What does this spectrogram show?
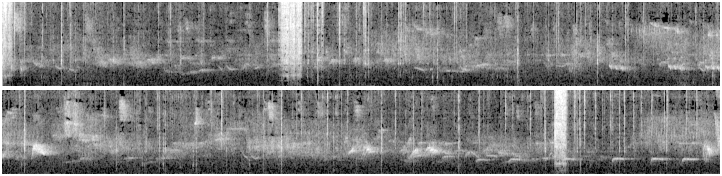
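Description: Birds chirping in the background: many short, high chirps throughout. Scattered faint clicks run under them, and three short loud bursts of noise come at the start, about six seconds in and near the end.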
